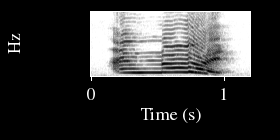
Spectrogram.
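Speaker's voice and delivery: very loud, high-pitched shouting. A boy answers a girl who accuses him of lying, shouting back. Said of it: "Caleb shouted back".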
